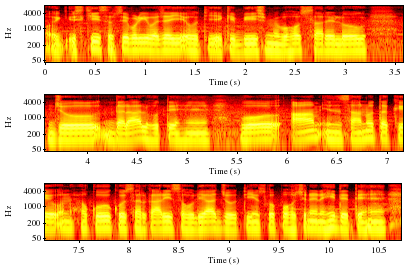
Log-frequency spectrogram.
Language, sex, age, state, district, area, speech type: Urdu, male, 30-45, Uttar Pradesh, Lucknow, urban, spontaneous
